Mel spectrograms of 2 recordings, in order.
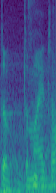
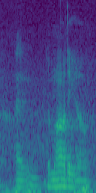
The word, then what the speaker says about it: D'Amato: This one is Brenda D'Amato. Am I pronouncing that? D'Amato? Brenda D'Amadio.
